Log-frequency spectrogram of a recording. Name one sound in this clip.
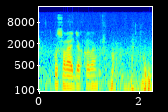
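A man speaks close by outdoors.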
